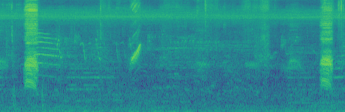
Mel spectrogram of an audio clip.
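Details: Crows gathered in a crowd, with two loud harsh caws about six seconds apart, a fainter caw between them, and a short rising chirp from another bird against a constant low rumble.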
